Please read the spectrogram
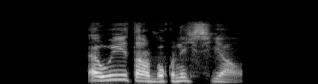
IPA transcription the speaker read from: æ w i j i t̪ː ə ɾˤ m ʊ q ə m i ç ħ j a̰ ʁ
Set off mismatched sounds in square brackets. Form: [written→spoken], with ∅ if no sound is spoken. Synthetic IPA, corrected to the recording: æ w i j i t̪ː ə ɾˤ [m→b] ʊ q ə [m→n] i ç [ħ→s] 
